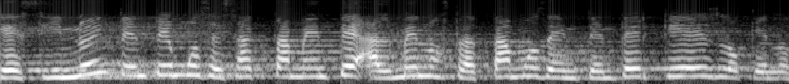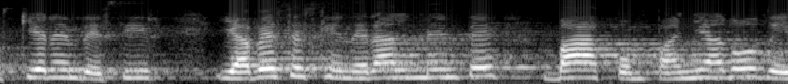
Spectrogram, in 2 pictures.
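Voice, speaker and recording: Noticeable background noise sits behind a woman with a high pitch who speaks at a moderate pace with ordinary pitch variation. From Oaxaca coast, Mexico (Santa María Huazolotitlán). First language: Mixtec (speaking Spanish). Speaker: language teacher. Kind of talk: lecture. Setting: classroom. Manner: hesitant, many fillers.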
